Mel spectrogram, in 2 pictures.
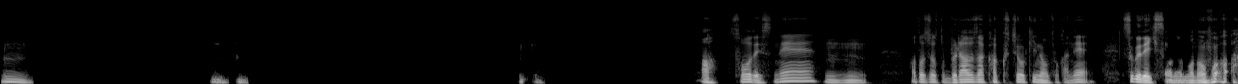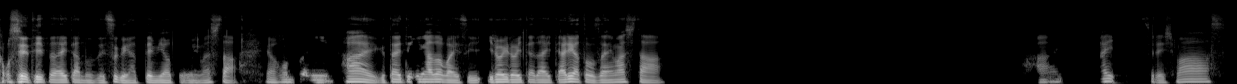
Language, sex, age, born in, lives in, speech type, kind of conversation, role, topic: Japanese, male, 30-34, Japan, Japan, conversation, advice, user, 買い物で本当に必要なものかどうか、どう見極めればよいですか？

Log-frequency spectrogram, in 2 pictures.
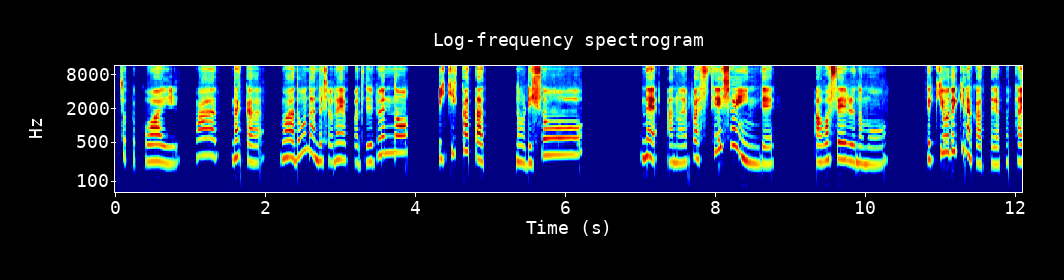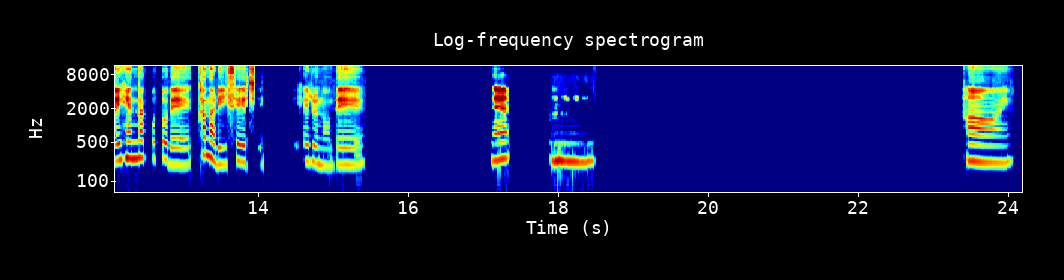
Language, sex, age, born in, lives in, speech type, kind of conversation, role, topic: Japanese, female, 25-29, Japan, Japan, conversation, advice, user, 起業や転職で失敗するのが怖くて踏み出せないのですが、どうすれば一歩を踏み出せますか？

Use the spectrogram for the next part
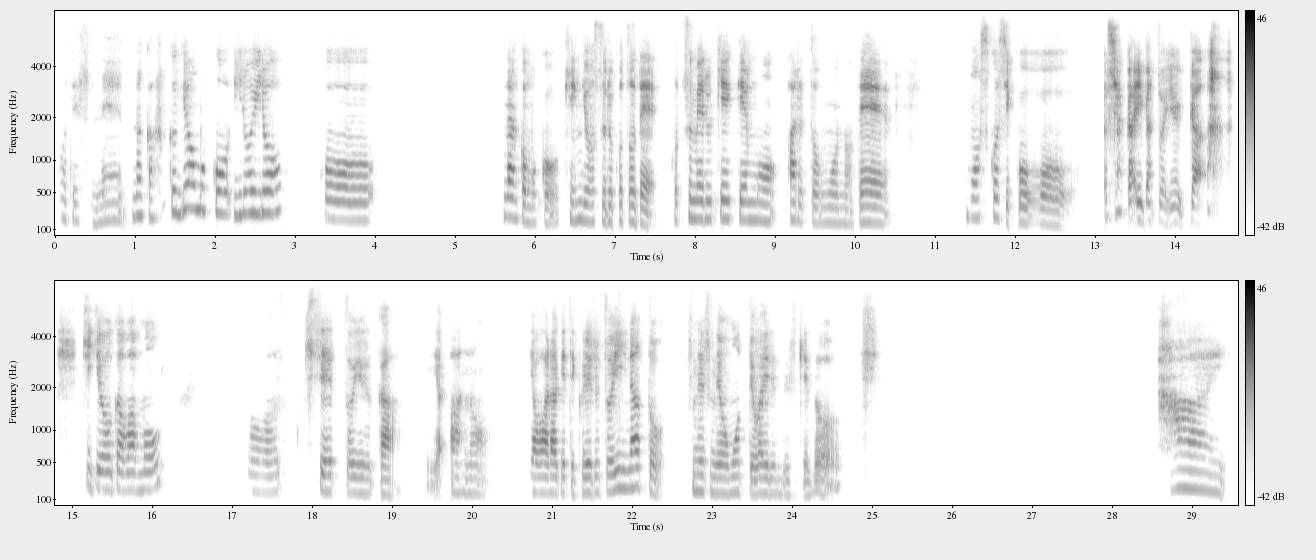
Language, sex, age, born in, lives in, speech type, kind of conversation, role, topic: Japanese, female, 35-39, Japan, Japan, conversation, unstructured, none, 給料が上がっても手元にお金が増えないのはなぜでしょうか？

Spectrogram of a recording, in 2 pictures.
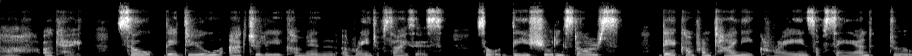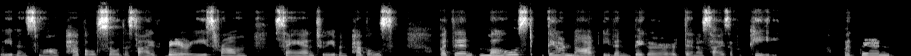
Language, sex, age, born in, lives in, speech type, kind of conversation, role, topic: English, female, 35-39, India, United States, read, expert-assistant, expert, What causes shooting stars?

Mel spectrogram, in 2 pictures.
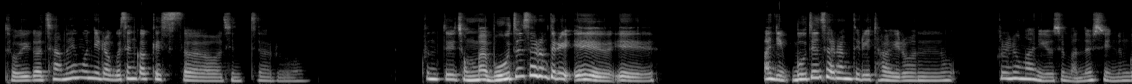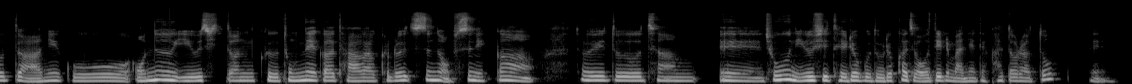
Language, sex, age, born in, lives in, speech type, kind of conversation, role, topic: Korean, female, 50-54, South Korea, United States, conversation, podcast, guest, 좋은 이웃 관계를 오래 유지하려면 어떻게 하는 게 좋을까요?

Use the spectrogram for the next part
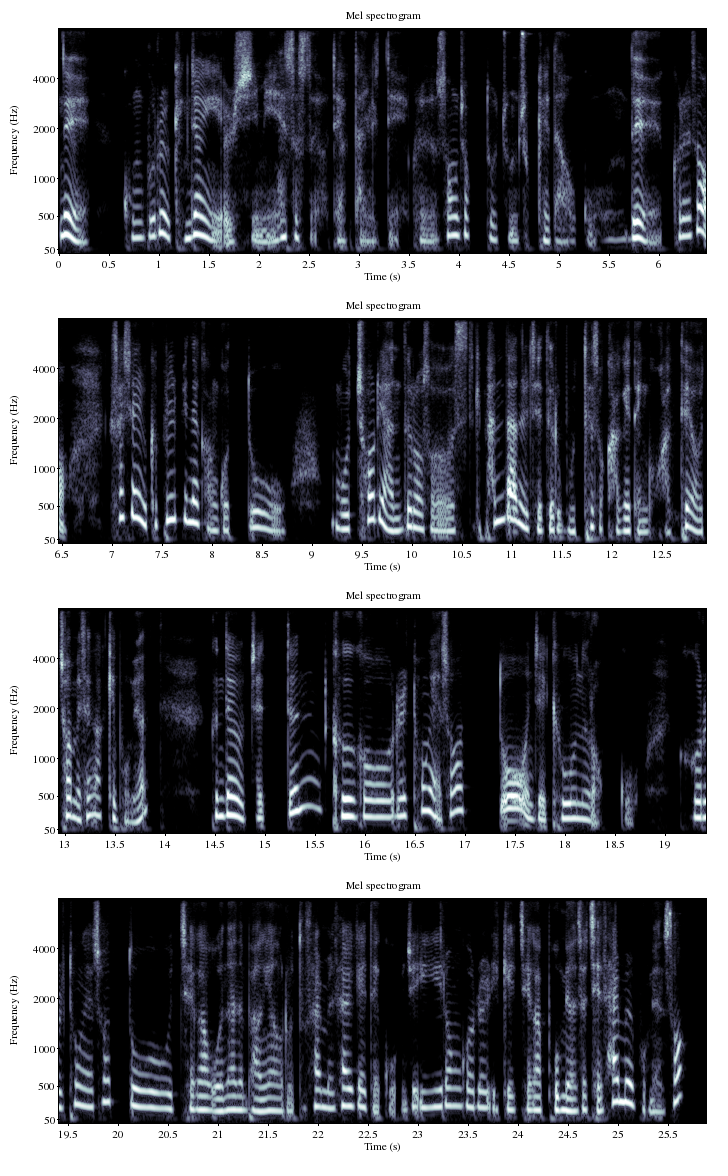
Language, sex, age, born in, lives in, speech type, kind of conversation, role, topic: Korean, female, 40-44, United States, United States, conversation, podcast, guest, 당신을 가장 잘 설명하는 한 문장은 무엇인가요?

